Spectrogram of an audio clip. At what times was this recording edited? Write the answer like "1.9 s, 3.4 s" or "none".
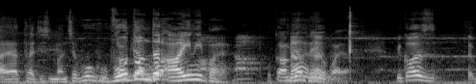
none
